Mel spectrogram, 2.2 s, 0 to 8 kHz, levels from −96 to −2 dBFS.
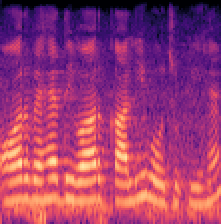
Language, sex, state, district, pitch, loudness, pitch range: Hindi, female, Punjab, Fazilka, 220 Hz, -15 LUFS, 205-230 Hz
